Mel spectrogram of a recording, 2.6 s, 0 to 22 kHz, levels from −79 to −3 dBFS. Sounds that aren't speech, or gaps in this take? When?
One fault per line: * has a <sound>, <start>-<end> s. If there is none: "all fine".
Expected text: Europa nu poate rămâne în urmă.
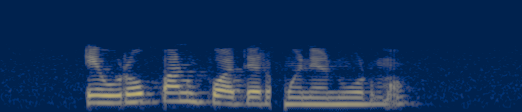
* has a dropout, 1.3-1.4 s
